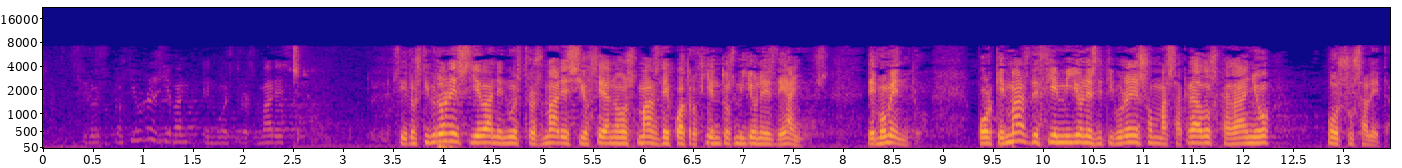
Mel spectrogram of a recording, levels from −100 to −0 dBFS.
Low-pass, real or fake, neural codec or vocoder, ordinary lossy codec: 7.2 kHz; fake; vocoder, 22.05 kHz, 80 mel bands, Vocos; MP3, 48 kbps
